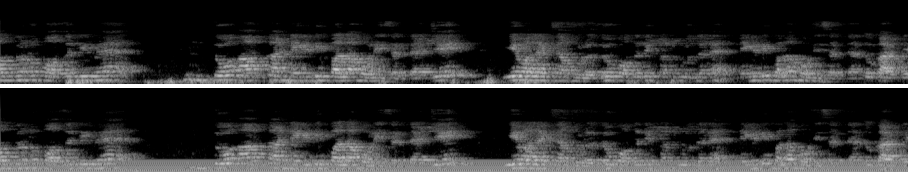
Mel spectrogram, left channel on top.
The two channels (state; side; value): noise; right; hum, 2 dB below the sound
